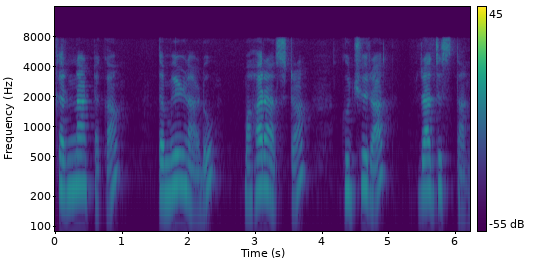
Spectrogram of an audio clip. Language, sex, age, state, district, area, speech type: Kannada, female, 30-45, Karnataka, Chikkaballapur, rural, spontaneous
